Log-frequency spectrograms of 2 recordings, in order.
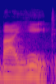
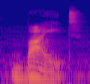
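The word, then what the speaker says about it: beit: That it is not bayit, it's bite. But the letter and the construct form is bait. Same letters, bait, yud, tav. But underneath the letter bait is two dots for sereh, a long E vowel, and then followed by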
